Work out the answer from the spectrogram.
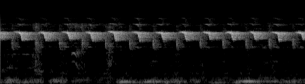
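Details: Pied bushchat, called ciblek sawah locally, an owned bird recorded in Central Java on an Infinix Hot 9 Play for training other birds: rapid high clicks repeating roughly twice per second, regular rhythm, light low rumble.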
